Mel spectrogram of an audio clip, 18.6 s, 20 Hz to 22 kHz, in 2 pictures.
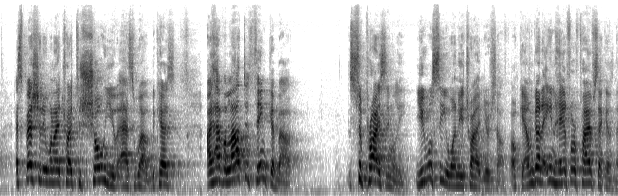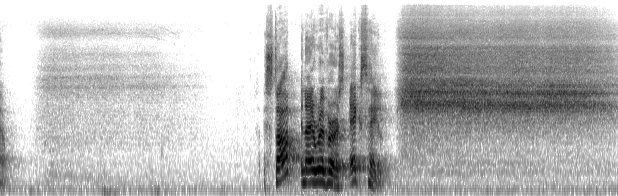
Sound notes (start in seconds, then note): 9.8 air hisses; 15.2 air hisses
